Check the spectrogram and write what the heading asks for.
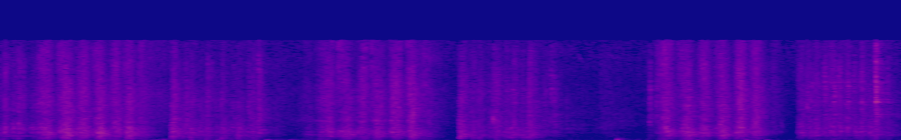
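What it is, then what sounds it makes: Textured faux leather pouch being scratched. Fingernails scratch a soft, flat black drawstring pouch of textured faux leather with a Guess logo, held in the other hand. Rapid, raspy strokes come in bursts separated by brief pauses, giving a dry, bright rubbing texture at a quiet level.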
